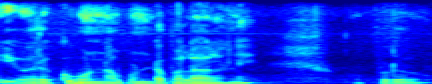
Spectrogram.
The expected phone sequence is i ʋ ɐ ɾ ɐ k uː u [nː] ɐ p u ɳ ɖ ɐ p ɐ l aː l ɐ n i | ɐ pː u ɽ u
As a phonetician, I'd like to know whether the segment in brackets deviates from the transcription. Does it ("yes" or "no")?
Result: no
